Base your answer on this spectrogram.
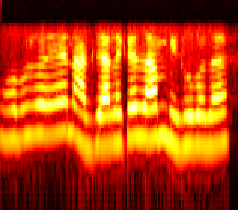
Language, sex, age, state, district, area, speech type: Assamese, female, 18-30, Assam, Sivasagar, rural, conversation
